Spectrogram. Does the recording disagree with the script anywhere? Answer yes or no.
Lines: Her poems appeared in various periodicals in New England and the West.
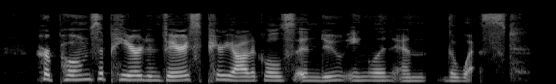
no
